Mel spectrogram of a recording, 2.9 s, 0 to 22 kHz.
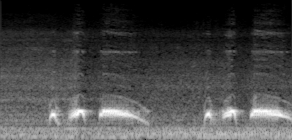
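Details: Spotted dove used as a decoy bird, singing the liu tan style: two three-part coos, a short low note, a quick rising note, then a long falling coo, about 1.5 seconds apart, with a low steady hum beneath.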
